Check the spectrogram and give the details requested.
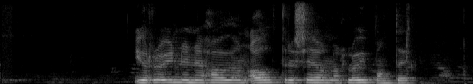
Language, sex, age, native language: Icelandic, male, 11, Icelandic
